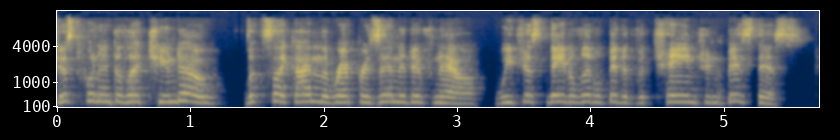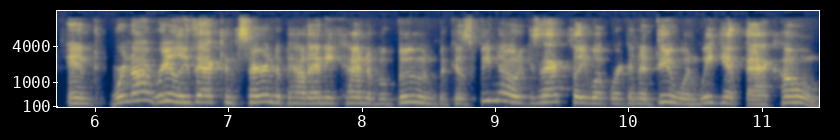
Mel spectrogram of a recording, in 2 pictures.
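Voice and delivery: high, muffled voice, as if masked. [name] moves closer so she can be heard, voice muffled in the suit. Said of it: "her voice is a little muffled in the suit".

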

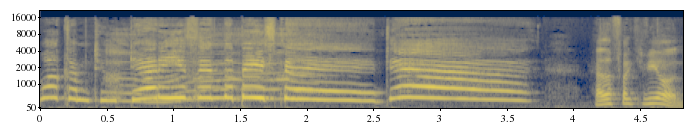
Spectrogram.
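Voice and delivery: very high, squeaky, childlike put-on voice. Opening the show Daddy's in the Basement, the speaker greets listeners in a kid voice. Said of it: "Is that what your kid sounds like".

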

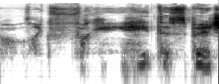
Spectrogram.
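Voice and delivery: very quiet, whispered mutter under the breath. Retelling a character's aside to another speaker: imitating muttering under breath. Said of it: "under his breath, he's like".

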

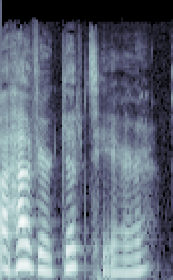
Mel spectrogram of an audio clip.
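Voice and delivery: put-on teasing, taunting tone. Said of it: "Why'd you say it like that?".

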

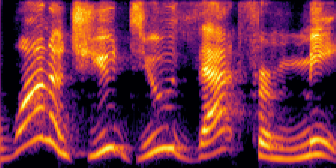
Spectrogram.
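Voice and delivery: slow, put-on New York accent. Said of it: "my character ends up being my New York character".

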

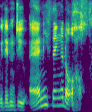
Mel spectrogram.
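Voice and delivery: slow, smug, self-satisfied, knowing delivery. Retelling what the Organians said about the guards: imitating smug Organians. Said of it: "in that kind of smug way".

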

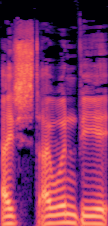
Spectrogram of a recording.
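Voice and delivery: ordinary delivery

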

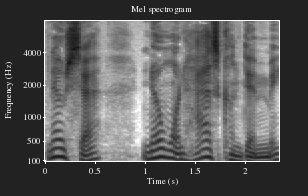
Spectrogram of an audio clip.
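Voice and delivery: put-on British accent. Reading a woman's line from a text aloud: British accent. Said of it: "it just feels like it should be read with a British accent".

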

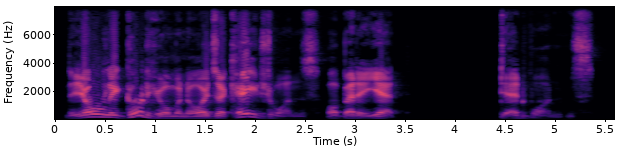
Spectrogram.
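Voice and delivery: swooping, cartoonish caveman voice. Closing the show with the group's classic catchphrase, in a Fred Flintstone voice. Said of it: "you read it like Fred Flintstone".

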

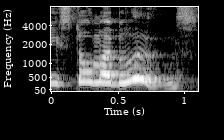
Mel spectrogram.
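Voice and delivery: put-on sad young child voice, high. Retelling a man's complaint about his stolen balloons: imitating a dejected five-year-old. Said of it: "it sounds like an actual dejected five-year-old who lost his balloon".

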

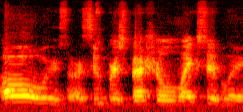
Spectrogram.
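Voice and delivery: talking down, almost patronising tone. Describing how the family treated a sibling, in a mock-condescending tone. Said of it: "It was in a really almost condescendingly".

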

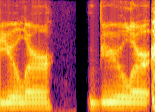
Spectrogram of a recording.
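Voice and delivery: dull, level, flat, droning monotone. Warning against a dull voice, imitating the Ferris Bueller's Day Off teacher monotone. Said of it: "Having a voice that's not monotone ... don't go out there and sound like the teacher from Ferris Bueller's Day Off, going like".

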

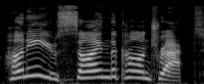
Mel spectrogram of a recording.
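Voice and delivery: loud, high-pitched roaring sea witch voice. Narrator voicing the sea witch speaking to the mermaid: roaring sea witch. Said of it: "roared the sea witch".

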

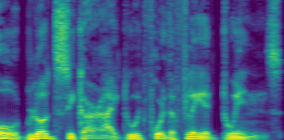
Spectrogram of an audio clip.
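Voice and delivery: put-on character voice with Spanish-speaking accent.

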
